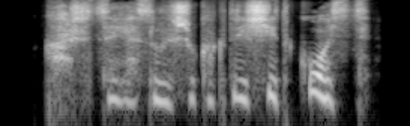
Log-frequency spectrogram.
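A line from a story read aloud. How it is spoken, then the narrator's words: Tragic whisper. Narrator (Russian): трагически прошептать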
